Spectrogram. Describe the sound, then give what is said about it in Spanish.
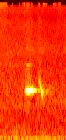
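A woman whistles her family's own call, the way her father used to whistle to her mother: a steady, clear note followed by a quick slurred lower note, distinct over a quiet, low rumble. “Y yo soy la única que puede chiflarle ah. Así como chiflaba mi papá.”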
